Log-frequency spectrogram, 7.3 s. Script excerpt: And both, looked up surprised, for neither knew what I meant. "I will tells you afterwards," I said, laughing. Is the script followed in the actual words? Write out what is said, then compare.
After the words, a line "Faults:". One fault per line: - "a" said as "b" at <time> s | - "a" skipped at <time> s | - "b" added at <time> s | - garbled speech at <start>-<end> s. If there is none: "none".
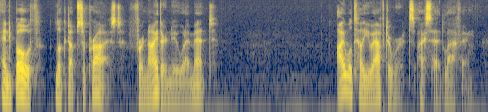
And both, looked up surprised, for neither knew what I meant. "I will tell you afterwards," I said, laughing.
Faults:
- "tells" said as "tell" at 5.3 s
